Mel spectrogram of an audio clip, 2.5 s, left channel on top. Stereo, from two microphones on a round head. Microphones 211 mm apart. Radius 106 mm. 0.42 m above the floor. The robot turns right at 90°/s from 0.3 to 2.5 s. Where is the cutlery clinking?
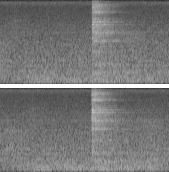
60° right (ahead or behind), 2 m; by 1.6 s 75° right (ahead or behind), 2 m.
